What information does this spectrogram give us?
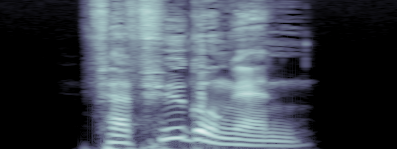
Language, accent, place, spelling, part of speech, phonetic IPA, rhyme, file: German, Germany, Berlin, Verfügungen, noun, [fɛɐ̯ˈfyːɡʊŋən], -yːɡʊŋən, De-Verfügungen.ogg
- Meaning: plural of Verfügung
